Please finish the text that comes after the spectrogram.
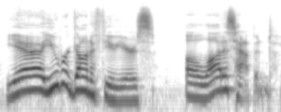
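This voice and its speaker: Woman reading as an easygoing male ninja teacher, lively pitch. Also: a little slow. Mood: friendly. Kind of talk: fan fiction character dialogue read aloud.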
